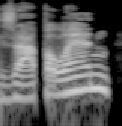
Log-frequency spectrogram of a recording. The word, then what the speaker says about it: Zapolin: Um yeah, best way to find me, I'm Zappy Zapolin. I say my name like a violin, like Zapolin.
